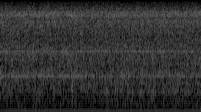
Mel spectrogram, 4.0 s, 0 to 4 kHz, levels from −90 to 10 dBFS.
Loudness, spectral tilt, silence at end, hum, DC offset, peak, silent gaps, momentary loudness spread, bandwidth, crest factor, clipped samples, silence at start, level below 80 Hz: -49 LUFS; 2 dB/octave; 0 s; none; under 0.1%; -38 dBFS; none; 1 LU; 4 kHz; 14 dB; under 0.1%; 0 s; -86 dBFS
